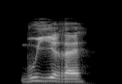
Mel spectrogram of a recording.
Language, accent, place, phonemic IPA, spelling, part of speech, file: French, France, Lyon, /bu.ji.ʁɛ/, bouillirais, verb, LL-Q150 (fra)-bouillirais.wav
- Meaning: first/second-person singular conditional of bouillir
